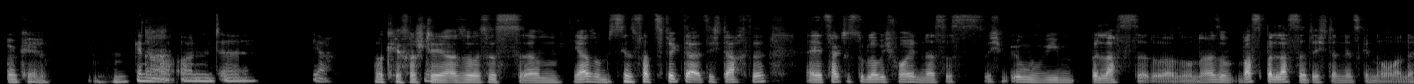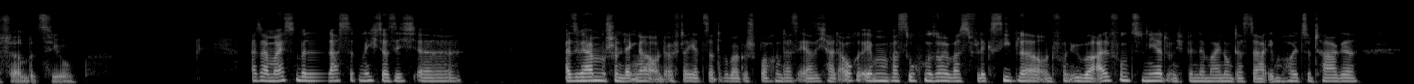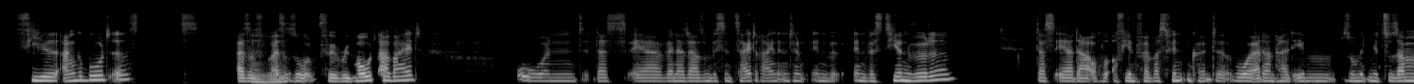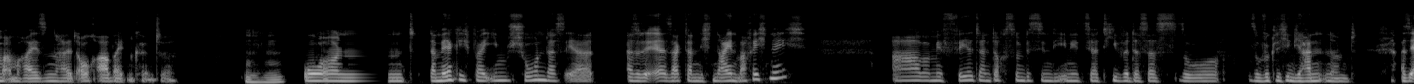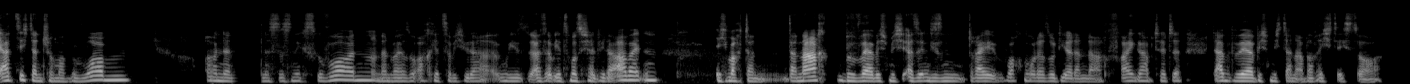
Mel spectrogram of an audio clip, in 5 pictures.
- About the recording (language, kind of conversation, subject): German, advice, Wie belastet dich eure Fernbeziehung in Bezug auf Nähe, Vertrauen und Kommunikation?
- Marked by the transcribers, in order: other background noise; static; distorted speech; in English: "remote"; background speech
